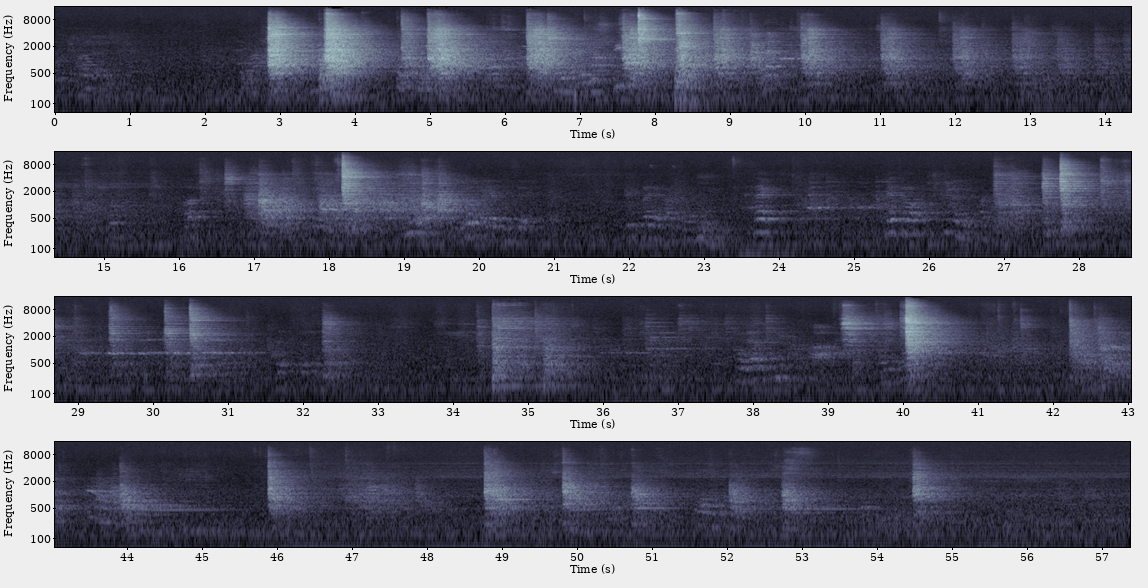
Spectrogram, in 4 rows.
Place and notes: dismantling of scaffolding after renovating the Wolf-Dietrich-Mausoleum
Österreich, September 2021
